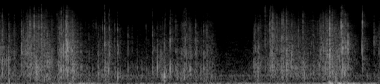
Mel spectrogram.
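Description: A bag of Fritos corn chips is torn and split open up close, giving a long run of loud, dense crinkling and crunching of the plastic wrapper with no talking.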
